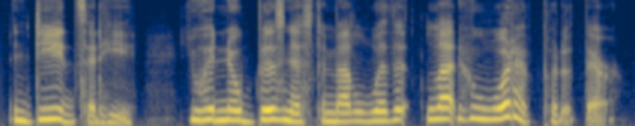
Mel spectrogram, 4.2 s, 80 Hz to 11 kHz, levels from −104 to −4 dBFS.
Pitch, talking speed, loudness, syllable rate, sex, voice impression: 240 Hz, 255 wpm, -17 LUFS, 6.3 syllables/s, female, feminine, adult-like, slightly intellectual, slightly strict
